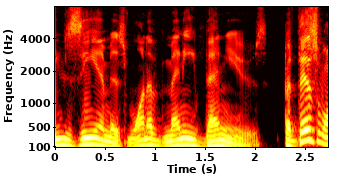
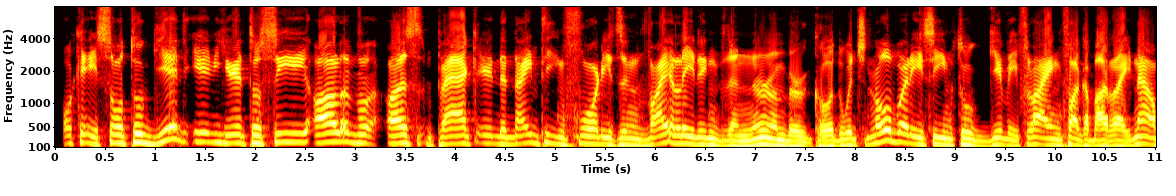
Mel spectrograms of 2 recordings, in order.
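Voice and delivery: higher mock-official voice with a sneer; sarcastic museum voice; 6 semitones higher than usual. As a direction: play the smug institution, sneering. Mocking the museum's voice.

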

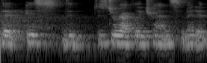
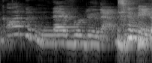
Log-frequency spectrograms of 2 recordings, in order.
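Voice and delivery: insistent mock protest; 12 dB louder than usual. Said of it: "I'm like".

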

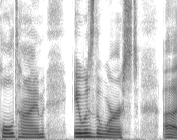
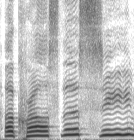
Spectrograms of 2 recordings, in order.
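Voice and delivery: slow, higher dramatic line; mock dramatic; 6 semitones higher, much slower than usual. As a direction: stretch it out theatrically. Continues the bit.

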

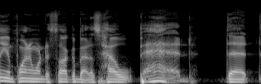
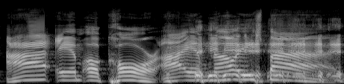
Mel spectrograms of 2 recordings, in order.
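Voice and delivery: slow, higher, mock-emphatic declaration; deliberate spelling-out; 4 semitones higher, slower than usual. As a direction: spell it out slowly, word by word. Spelling out a simple point, quoted.

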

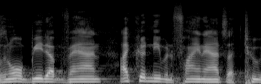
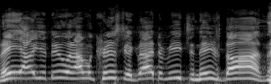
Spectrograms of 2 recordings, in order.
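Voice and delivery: high, hammed-up cheery hello; much higher, beaming mock welcome; overeager greeting; 5 dB louder than usual. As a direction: play it as a goofy, too-friendly newcomer. Acting himself greeting church folk.

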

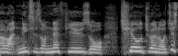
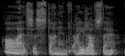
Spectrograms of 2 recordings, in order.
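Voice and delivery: lower, hushed awe; soft marvel; 7 semitones lower, 8 dB quieter than usual. Retold or imitated. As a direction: marvel quietly. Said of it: "He goes".

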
